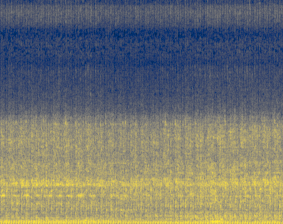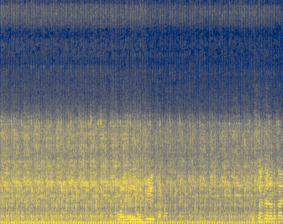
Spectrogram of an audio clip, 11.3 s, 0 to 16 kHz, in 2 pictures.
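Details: Mitsubishi Canter 4D33 diesel engine cranks steadily at about four compression beats a second but never catches or picks up speed: crank, no start.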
